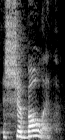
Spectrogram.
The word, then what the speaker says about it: Shibboleth: and then they would say Shibboleth without the sh. So it wasn't sh, it was just s.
